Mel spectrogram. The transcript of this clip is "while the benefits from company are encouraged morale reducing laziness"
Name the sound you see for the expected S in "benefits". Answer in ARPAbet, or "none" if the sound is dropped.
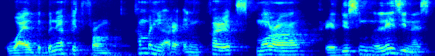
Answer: none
